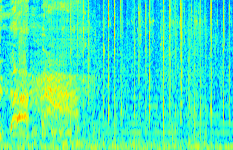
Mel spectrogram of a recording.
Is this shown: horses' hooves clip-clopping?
yes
